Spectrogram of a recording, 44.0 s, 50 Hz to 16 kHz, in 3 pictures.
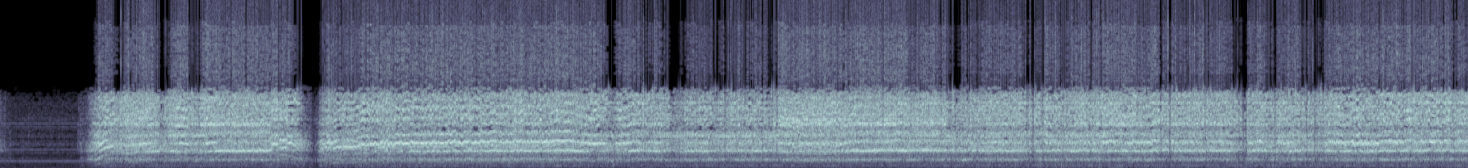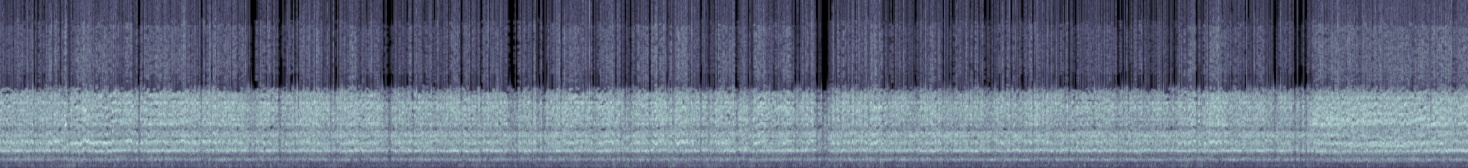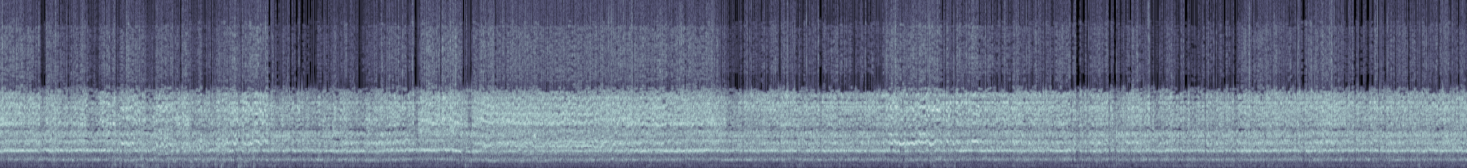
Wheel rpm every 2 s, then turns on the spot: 60, 170, 200, 230, 230, 230, 230, 230, 230, 240, 230, 230, 240, 230, 220, 230, 230, 220, 230, 230, 230, 230.
none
